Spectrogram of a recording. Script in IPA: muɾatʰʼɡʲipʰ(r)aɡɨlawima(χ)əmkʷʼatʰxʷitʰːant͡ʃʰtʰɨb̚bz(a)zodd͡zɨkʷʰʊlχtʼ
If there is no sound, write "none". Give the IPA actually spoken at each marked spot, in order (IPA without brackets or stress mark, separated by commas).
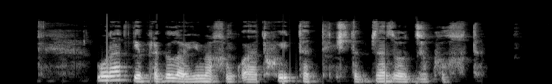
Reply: r, χ, a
